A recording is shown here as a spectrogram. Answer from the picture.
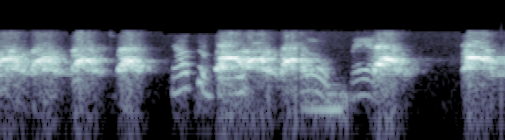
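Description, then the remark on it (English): A dog barks repeatedly at the door of a home as a delivery from Amazon or another delivery service arrives, a quick series of sharp barks with a few higher whiny yips mixed in, filling the short stretch with brief pauses between bursts. “He started barking at the door.”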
